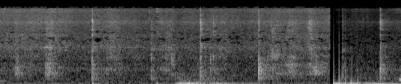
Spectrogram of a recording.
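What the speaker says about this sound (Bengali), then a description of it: "এই মশলাগুলো কষানোর সময় গ্যাসের ফ্লেমটা কিন্তু কমিয়ে রাখতে হবে" Spices frying in oil in a pan over a low gas flame, a steady close sizzle broken by scraping strokes of a spoon as the mixture is stirred, with no talking.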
